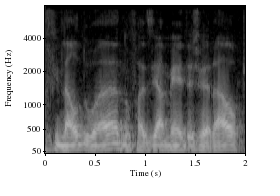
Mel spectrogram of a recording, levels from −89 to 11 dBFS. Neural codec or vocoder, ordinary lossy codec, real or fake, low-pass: vocoder, 22.05 kHz, 80 mel bands, WaveNeXt; none; fake; 7.2 kHz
